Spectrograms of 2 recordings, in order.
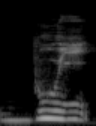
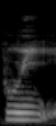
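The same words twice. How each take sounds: First: It starts with a sound close to B. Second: It starts with a buzzing lip-teeth V sound. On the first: "Eles falam, tipo, V ... Fica quase como se fosse um B" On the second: "Em japonês não tem, tipo, V com essa pronúncia"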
